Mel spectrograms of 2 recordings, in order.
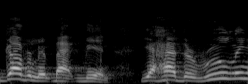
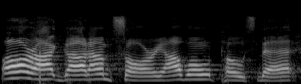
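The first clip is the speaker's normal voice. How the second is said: mock loud apology; 5 semitones higher, 6 dB louder than usual.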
